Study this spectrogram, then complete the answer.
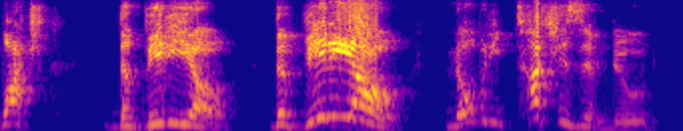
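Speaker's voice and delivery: mock, slow, drawn-out, high-pitched screaming. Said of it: "I am screaming right now".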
